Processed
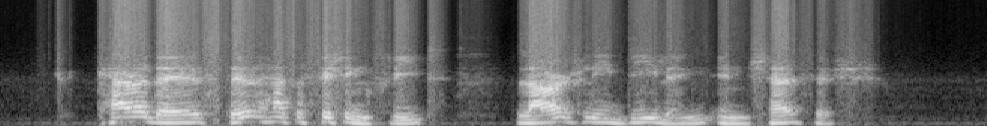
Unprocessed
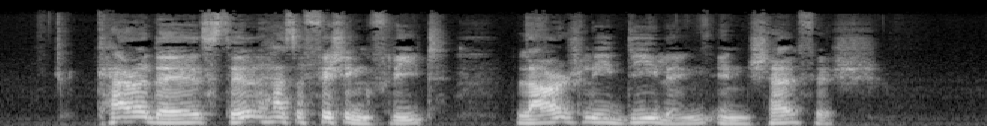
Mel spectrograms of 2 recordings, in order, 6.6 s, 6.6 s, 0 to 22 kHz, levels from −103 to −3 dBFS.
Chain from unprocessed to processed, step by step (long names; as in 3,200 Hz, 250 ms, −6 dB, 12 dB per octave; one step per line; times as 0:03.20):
graphic EQ with 15 bands 100 Hz +9 dB, 630 Hz +5 dB, 1,600 Hz +8 dB
converter with an unsteady clock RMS 0.04 ms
